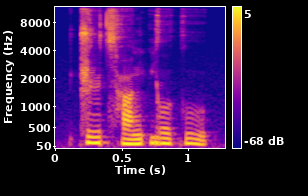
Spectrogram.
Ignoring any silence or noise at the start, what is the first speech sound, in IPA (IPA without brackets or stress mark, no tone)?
ʈ͡ʂ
